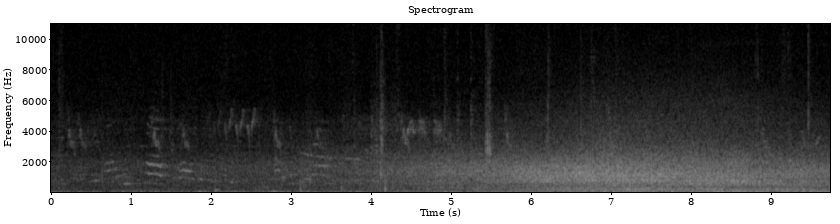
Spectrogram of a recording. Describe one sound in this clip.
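A bicycle's wheels tick as a man wheels it along.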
